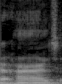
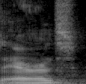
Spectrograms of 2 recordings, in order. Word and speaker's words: Aarons: how to pronounce it i was calling it a hearns it's aarons and um i also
